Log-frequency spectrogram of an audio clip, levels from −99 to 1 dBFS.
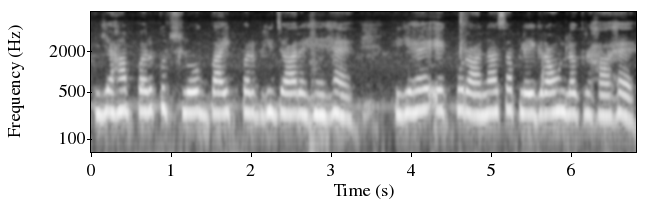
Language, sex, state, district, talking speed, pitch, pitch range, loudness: Hindi, female, Chandigarh, Chandigarh, 160 wpm, 250 Hz, 240-260 Hz, -12 LUFS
